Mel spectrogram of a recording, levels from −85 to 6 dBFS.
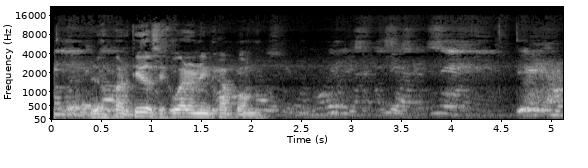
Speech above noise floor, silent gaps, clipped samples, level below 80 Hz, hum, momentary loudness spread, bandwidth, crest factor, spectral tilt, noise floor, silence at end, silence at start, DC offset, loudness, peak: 25 dB; none; under 0.1%; -52 dBFS; none; 21 LU; 15.5 kHz; 16 dB; -5.5 dB/octave; -39 dBFS; 0 s; 0 s; under 0.1%; -15 LUFS; -2 dBFS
